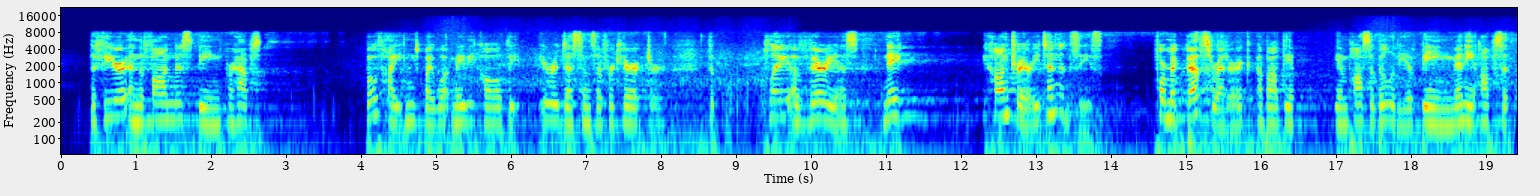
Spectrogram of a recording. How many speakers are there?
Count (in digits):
1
